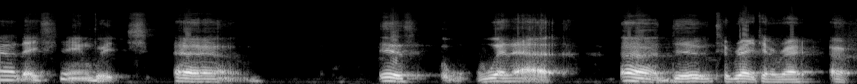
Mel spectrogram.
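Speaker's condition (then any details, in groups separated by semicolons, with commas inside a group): Spastic quadriplegic cerebral palsy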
